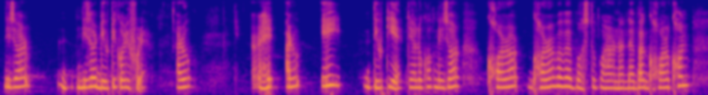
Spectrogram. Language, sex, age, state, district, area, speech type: Assamese, female, 18-30, Assam, Charaideo, rural, spontaneous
